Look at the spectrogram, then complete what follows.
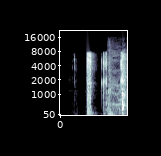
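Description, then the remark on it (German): A Krombacher beer can opens: a faint click, then a sharp pop with a short hiss, followed by crackling, fizzy rustles. No one speaks. “Hör mal, war das ein Krombacher? Es ist ein Krombacher. Da habe ich doch gehört.”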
